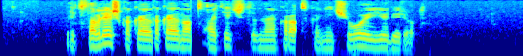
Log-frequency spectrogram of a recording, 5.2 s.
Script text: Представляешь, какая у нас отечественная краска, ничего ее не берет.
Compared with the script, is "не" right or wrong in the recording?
wrong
